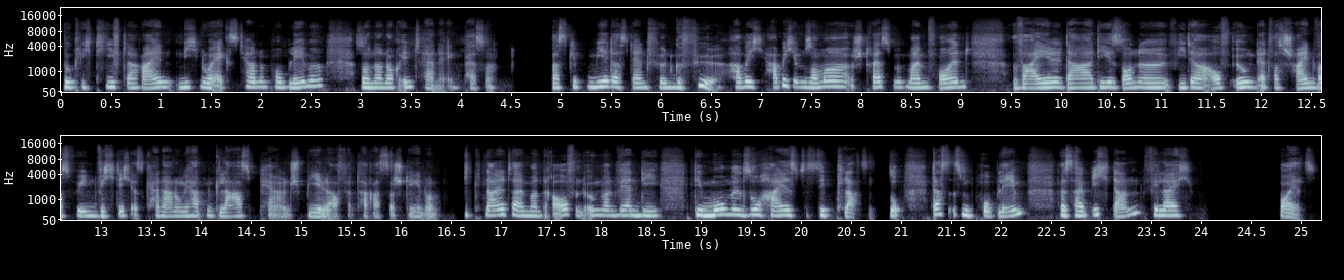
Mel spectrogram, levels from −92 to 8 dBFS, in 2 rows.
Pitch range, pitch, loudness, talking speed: 185-210 Hz, 195 Hz, -21 LUFS, 190 wpm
